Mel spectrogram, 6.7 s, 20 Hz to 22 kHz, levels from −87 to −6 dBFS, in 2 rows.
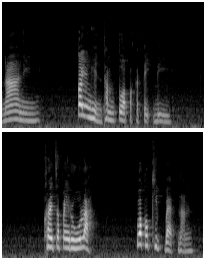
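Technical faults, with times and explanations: Nothing stood out as a technical problem on listening through this speech recording.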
